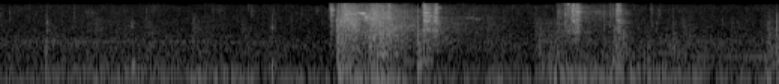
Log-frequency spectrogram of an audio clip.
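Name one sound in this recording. A grappling line fires with a sharp whoosh.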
